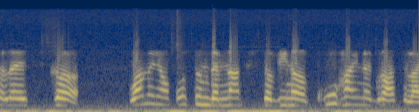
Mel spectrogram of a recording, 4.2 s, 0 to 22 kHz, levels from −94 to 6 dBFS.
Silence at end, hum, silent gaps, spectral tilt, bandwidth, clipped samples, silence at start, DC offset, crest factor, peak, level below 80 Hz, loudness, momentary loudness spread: 0 s; none; none; -6 dB/octave; 7.4 kHz; under 0.1%; 0 s; under 0.1%; 12 dB; -6 dBFS; -24 dBFS; -19 LUFS; 6 LU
